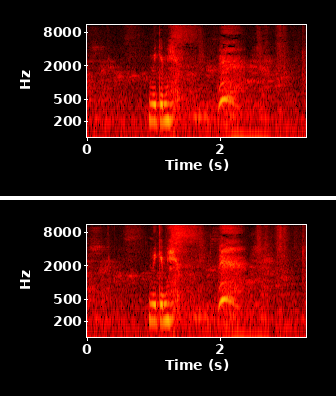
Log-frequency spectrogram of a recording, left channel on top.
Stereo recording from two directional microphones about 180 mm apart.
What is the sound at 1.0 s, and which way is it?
Speech, 5° right (ahead or behind).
